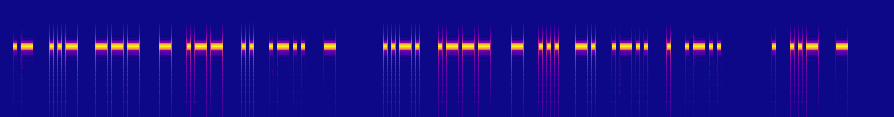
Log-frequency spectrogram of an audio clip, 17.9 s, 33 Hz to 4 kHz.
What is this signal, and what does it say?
Morse code, heard as a keyed tone, about 15 wpm, spaced as for 13 wpm, 600 Hz. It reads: AUOTWILT FJTSNLEL EUT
